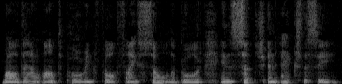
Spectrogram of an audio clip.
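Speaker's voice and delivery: soft, hushed reading of a romantic ode; poem reading. Acted. Reading Keats to stream viewers, soft and hushed. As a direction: let each line fade and linger like a spoken elegy.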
